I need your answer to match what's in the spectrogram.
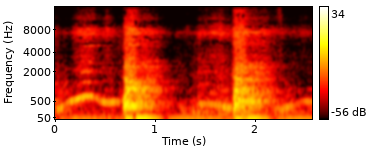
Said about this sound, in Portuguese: Isto são cães confrontados.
